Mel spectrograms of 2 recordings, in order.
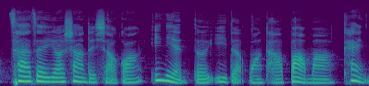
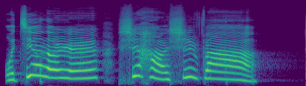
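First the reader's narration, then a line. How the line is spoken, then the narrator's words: Smiling. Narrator (Chinese): 他微笑着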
